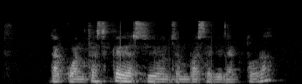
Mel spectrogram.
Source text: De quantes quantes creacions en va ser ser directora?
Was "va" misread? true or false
false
